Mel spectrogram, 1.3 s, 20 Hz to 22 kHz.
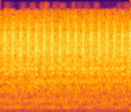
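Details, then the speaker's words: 2013 Mitsubishi ASX 1.8 petrol, CVT, FWD, 390,000 km, engine already replaced at 220,000 km, cold idle. Sharp, even knocks about eleven per second over a rough, shaky idle with misfire. Piston knock suspected; engine to be removed and opened. "стучит поршень Поэтому в любом случае надо вскрывать смотреть"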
